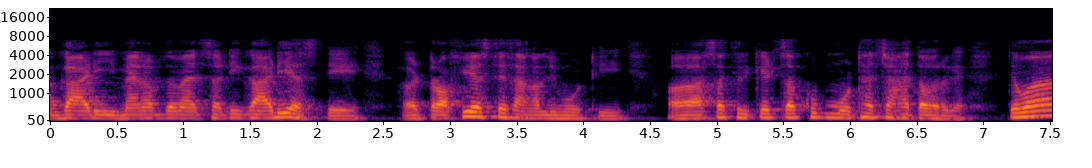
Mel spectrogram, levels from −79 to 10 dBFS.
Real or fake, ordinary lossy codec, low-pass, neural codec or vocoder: real; AAC, 32 kbps; 7.2 kHz; none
